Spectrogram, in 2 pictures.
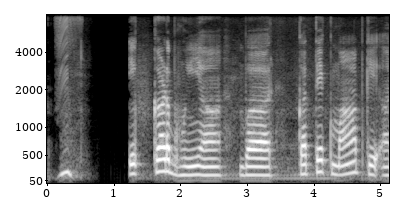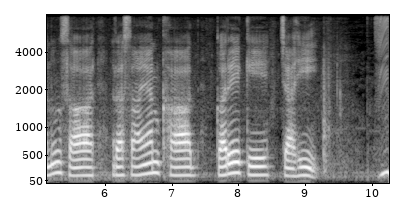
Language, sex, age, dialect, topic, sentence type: Chhattisgarhi, male, 36-40, Eastern, agriculture, question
